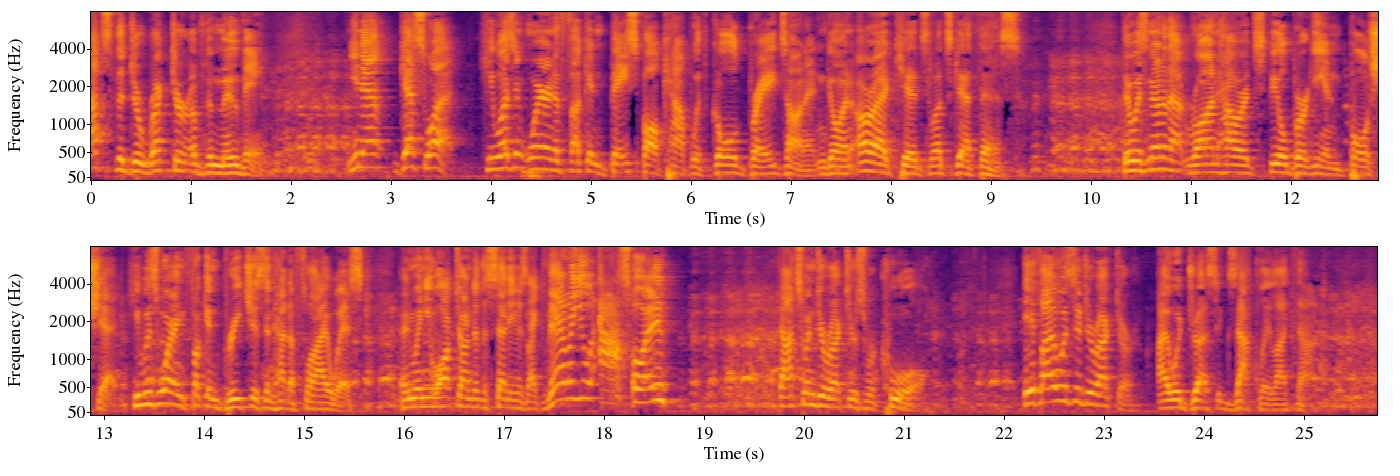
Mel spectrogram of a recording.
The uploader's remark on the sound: Live from the Soho Theatre in London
